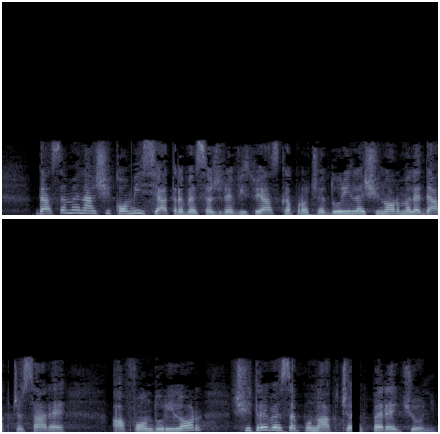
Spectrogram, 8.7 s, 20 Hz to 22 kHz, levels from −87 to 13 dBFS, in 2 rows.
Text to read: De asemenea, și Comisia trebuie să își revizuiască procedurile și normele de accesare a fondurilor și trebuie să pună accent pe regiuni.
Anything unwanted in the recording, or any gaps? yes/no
yes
